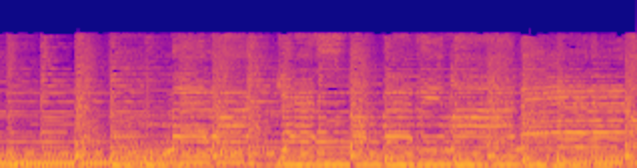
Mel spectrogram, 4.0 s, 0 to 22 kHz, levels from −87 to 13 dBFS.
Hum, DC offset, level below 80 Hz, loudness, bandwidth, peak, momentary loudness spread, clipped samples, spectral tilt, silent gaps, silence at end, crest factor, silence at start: none; under 0.1%; -16 dBFS; -11 LUFS; 11 kHz; 0 dBFS; 2 LU; under 0.1%; -4.5 dB/octave; none; 0 s; 10 dB; 0 s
